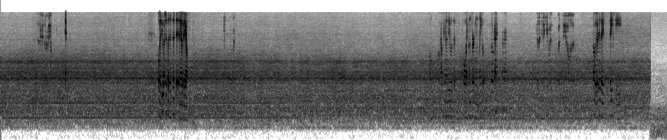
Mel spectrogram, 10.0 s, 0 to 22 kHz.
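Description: Steady road and wind noise inside a 2025 Ram 1500 pickup's cabin at freeway speed, thin and without low rumble. There is a brief louder sound about two and a half seconds in and a few light ticks near the end.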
